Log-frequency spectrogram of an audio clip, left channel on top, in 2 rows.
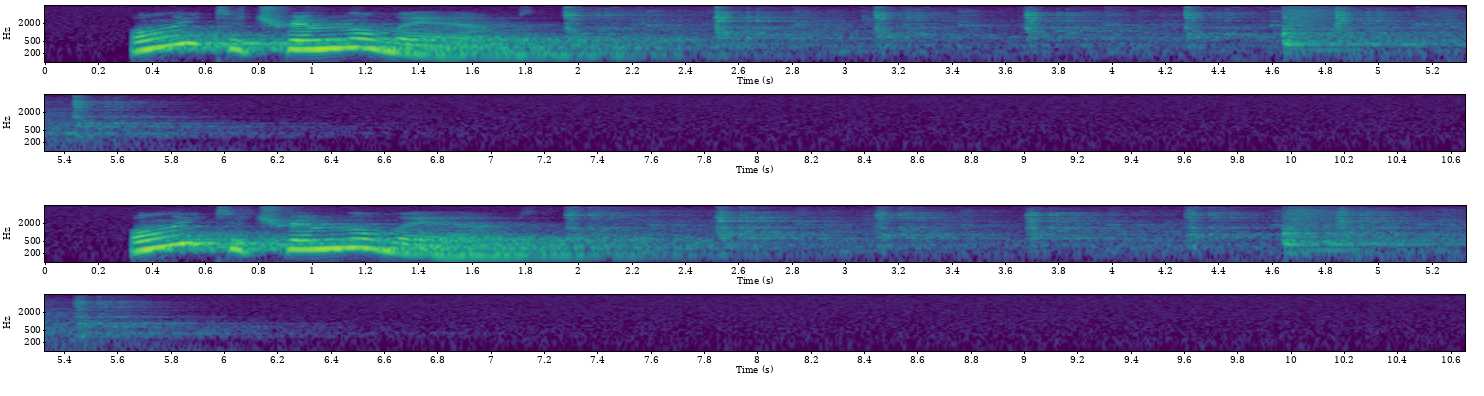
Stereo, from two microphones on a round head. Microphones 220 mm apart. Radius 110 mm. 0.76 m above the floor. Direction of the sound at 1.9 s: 60° left (ahead or behind).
